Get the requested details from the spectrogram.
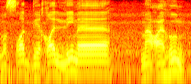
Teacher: صاد کو موٹا پڑھنا ہے اور اس طرح قاف بھی موٹے حروف میں سے، ان کو آپ نے موٹا ادا کرنا ہے، جو حروف مستعلیہ میں سے جو ہمیشہ موٹے پڑ جاتے ہیں۔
